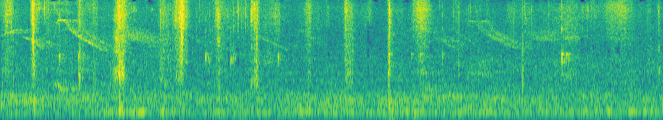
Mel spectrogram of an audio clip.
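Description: Small birds chirping: many short, sharp chirps and a few downward-sliding whistles, over a steady low hum.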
